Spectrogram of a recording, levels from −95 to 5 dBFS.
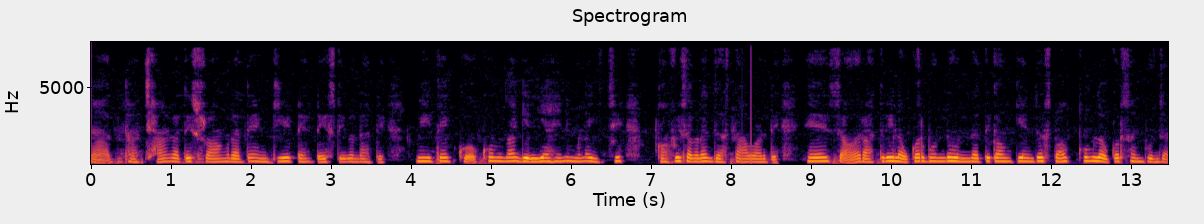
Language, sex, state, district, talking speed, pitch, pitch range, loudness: Marathi, female, Maharashtra, Nagpur, 165 wpm, 220 Hz, 200-230 Hz, -21 LUFS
